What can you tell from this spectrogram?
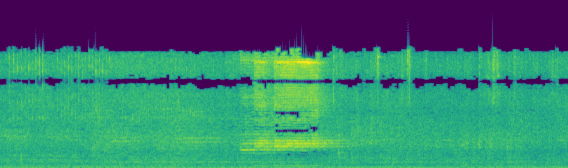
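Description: Steady street-traffic rumble with a vehicle horn honking once, for just under a second, about two and a half seconds in.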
